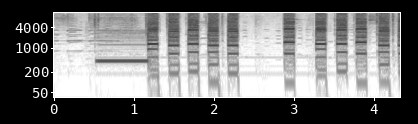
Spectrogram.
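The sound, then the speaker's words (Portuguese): Telephone dial tone followed by a quick run of keypad dialing beeps in two bursts as a call is placed to a juror. The electronic tones are loud and bright, with no talk. “Deixa eu ligar aqui, vai primeiro jurado.”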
